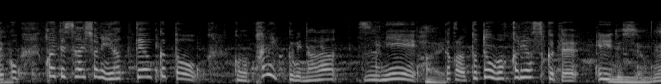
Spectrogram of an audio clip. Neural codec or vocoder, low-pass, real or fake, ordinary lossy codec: codec, 16 kHz, 8 kbps, FreqCodec, larger model; none; fake; none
